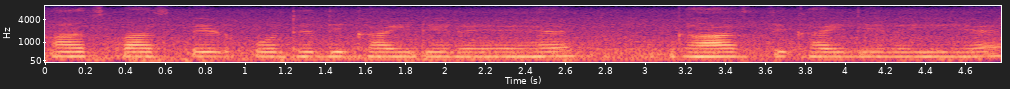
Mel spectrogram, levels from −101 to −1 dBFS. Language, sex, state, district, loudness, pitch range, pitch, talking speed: Hindi, male, Haryana, Charkhi Dadri, -18 LUFS, 195-205 Hz, 200 Hz, 150 wpm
